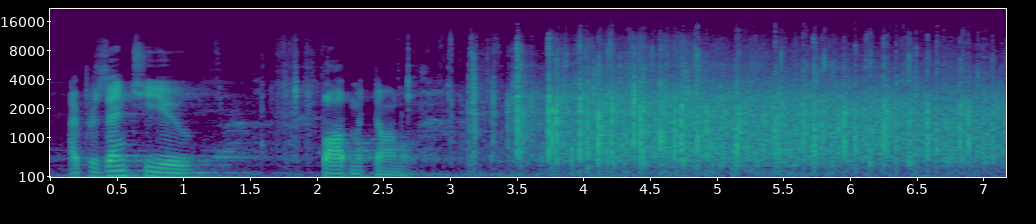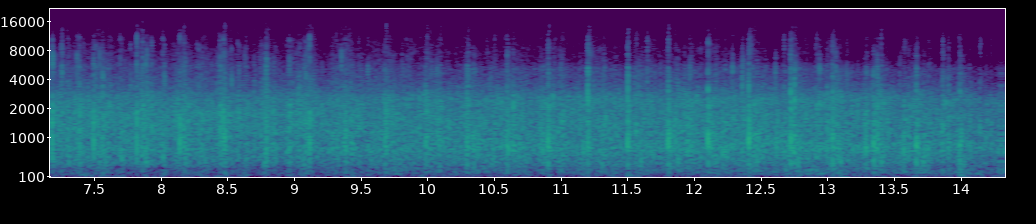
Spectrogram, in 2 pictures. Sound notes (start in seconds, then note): 3.7 audience applauding; 10.9 applause continues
